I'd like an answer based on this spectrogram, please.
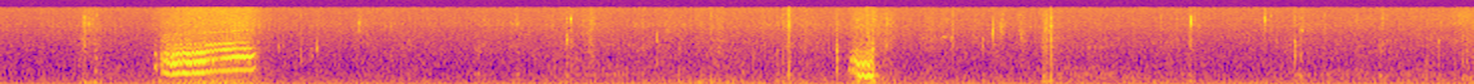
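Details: Three-week-old foster kittens indoors, a single high harmonic meow rising then falling, about half a second long, followed by a brief faint squeak near five seconds and soft scattered clicks and shuffling in a quiet room.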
